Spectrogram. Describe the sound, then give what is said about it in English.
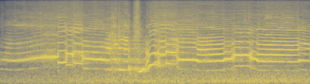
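A man lets out a loud, anguished death scream, high and strained, held for several seconds with a brief catch and pitch drop midway before rising again, as his character is killed in the TV drama Doctor Who. “That scream when he gets killed is really blood.”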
